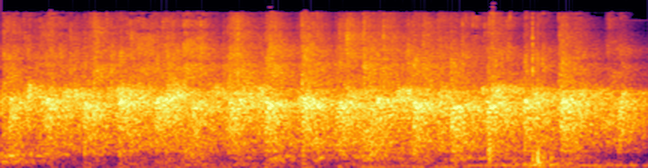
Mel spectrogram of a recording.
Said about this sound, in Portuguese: Amém? Você pode aplaudir Jesus, por favor? Glória a Deus.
